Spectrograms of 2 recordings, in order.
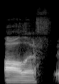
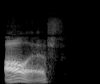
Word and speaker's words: Aleph: We say Aleph, and I know it's like speaking actual Hebrew, the way you said it. How did you say it? – The Aleph. – Yeah. So it's the same, different cultural, slightly different interpretations, but it's A-L-E-P-H in the English language is how you'd spell it.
